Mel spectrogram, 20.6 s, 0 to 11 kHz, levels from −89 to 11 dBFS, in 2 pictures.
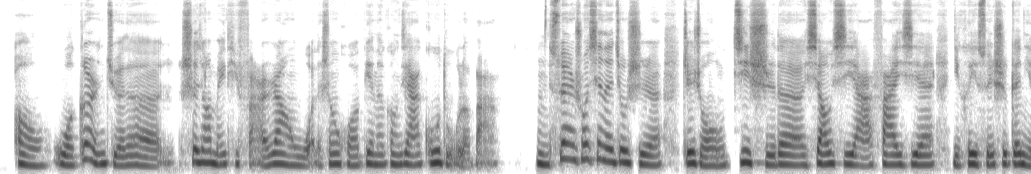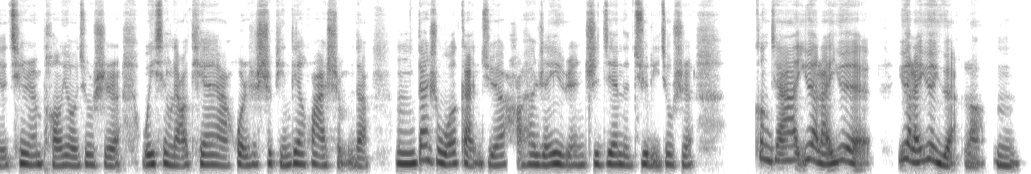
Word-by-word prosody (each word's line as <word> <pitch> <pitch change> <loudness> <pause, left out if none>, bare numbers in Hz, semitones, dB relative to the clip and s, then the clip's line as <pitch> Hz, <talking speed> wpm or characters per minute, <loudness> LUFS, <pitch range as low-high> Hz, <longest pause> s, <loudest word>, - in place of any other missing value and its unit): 哦， 170 -5 -1
我 190 -3 0
个 285 +10 -2
人 205 -2 +2
觉 185 -5 -2
得 170 -2 -4 0.2
社 235 - +1
交 225 0 +3
媒 195 -2 +2
体， 200 +1 -6
反 205 +1 -12
而 160 - -4
让 190 -3 -1
我 - - -5
的 - - -11
生 200 -1 -1
活 180 -4 -6
变 205 +2 0
得 190 0 -2
更 195 -1 -1
加 190 -2 -2
孤 220 +2 +4
独 190 -3 -5
了 - - -8
吧。 220 -2 -12 0.4
嗯， 205 - +4
虽 300 +10 0
然 285 - -2
说 285 +1 -1
现 285 0 -2
在 245 - +3
就 230 0 +4
是 190 -4 -1 0.2
这 210 0 +6
种 170 -2 -3
即 225 -1 +4
时 205 -4 0
的 180 -2 -1
消 200 +3 +3
息 205 -2 +1
啊， 160 -3 -6
发 185 +1 -3
一 185 - 0
些 185 0 0 0.2
你 185 - -3
可 200 +3 +3
以 - - +8
随 195 -1 -1
时 200 +1 0
跟 195 0 +3
你 185 - +1
的 155 - -5
亲 205 +3 +3
人 190 -1 +1
朋 165 -4 -2
友 170 -2 -1
就 185 +2 -2
是 170 -3 -2 0.2
微 190 0 +6
信 200 +1 +2
聊 165 -3 -1
天 190 -2 -1
啊， 165 -2 -4
或 190 - 0
者 - - -3
是 185 - -3
视 205 +2 0
频 190 -4 -4
电 200 +1 +3
话 195 -4 -2
什 180 +6 -6
么 220 - -8
的， 160 -2 -4 0.3
嗯， 205 0 +6
但 270 +4 0
是 230 - 0
我 200 -1 +4
感 215 0 -1
觉 185 -3 -3
好 195 - -9
像 185 +1 0
人 185 +2 +5
与 - - +7
人 180 -1 -3
之 200 +1 0
间 190 0 +2
的 180 - -2
距 190 +3 +2
离 195 - -4
就 195 0 -2
是 180 0 -5 0.6
更 305 -4 -2
加 265 +1 0
越 275 +1 0
来 215 -3 +4
越 215 -3 +2 0.2
越 285 0 +1
来 225 - +6
越 270 +2 0
远 180 -7 +5
了， 215 - -6
嗯。 180 +3 -1
195 Hz, 295 characters per minute, -23 LUFS, 180-210 Hz, 0.6 s, 以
